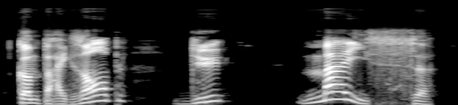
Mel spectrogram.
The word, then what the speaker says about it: maïs: cet accent très m'as indique que la voyelle qui précède doit être prononcée séparément comme par exemple du maïs maïs je lis un mot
